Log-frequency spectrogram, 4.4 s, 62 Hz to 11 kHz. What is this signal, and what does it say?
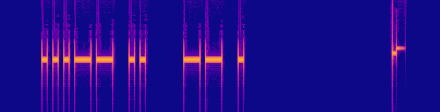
Morse code, heard as a keyed tone, about 22 wpm, 700 Hz. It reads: 3I ME
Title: Winter Field Day Exchanges 22wpm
